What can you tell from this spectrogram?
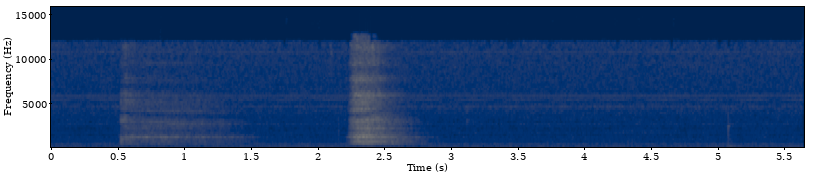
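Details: Agonal breathing in the terminal (agony) stage of dying: isolated, abrupt gasping breaths separated by long pauses.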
